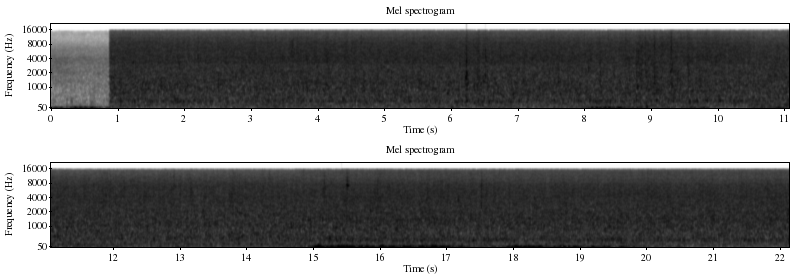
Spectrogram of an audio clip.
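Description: Small rocky mountain stream rushing over stones, a loud, steady roar of water that starts abruptly about a second in. A few low bumps come partway through.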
